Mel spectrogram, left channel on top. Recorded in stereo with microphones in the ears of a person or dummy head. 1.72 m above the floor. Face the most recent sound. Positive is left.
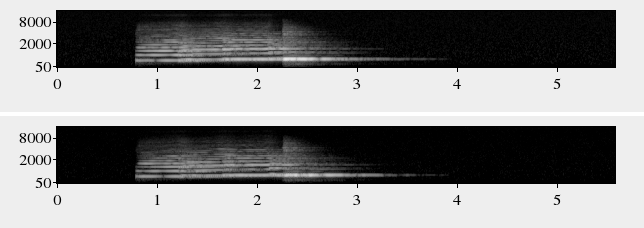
turn(degrees=10)  # may be behind; listen again after turning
